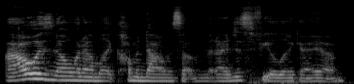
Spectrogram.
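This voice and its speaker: A woman giving a casual tarot reading to her viewers, blunt and profane in her chatty way, talking through a sore, slightly hoarse throat. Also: sits low, quick pace, noisy background. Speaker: tarot reader.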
